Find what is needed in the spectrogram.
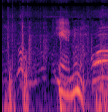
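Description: People's voices talking and calling out, with one longer drawn-out call about halfway through.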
